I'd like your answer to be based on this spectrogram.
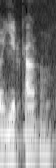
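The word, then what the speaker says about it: jícaro: Similia de Jicaro? Yicaro? – The J is Y, so Yicaro.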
